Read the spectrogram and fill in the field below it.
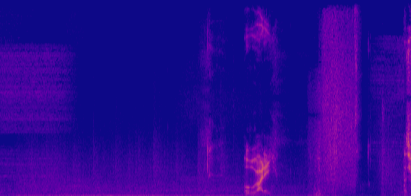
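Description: Water swirls and rushes underwater.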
